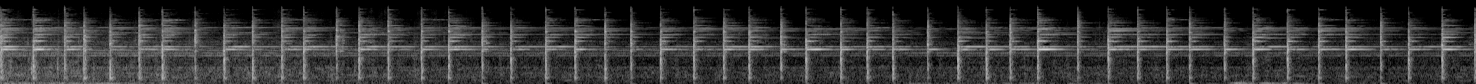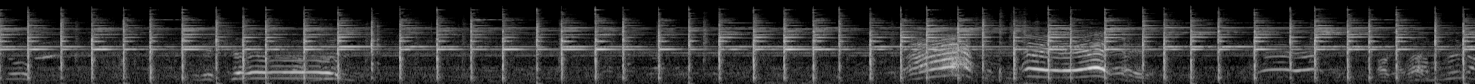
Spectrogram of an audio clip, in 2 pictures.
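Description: Four blacksmiths' sledgehammers striking hot iron on an anvil in turn, a rapid, even rhythm of several blows a second, with the anvil ringing steadily under the blows.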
